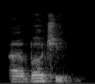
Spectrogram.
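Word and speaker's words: Bocchi: Now, I did want to talk about you said that you were also watching, is it Bokchi or Bokchi the Rock? Is that how you pronounce it? – Bochi. – Bochi.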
